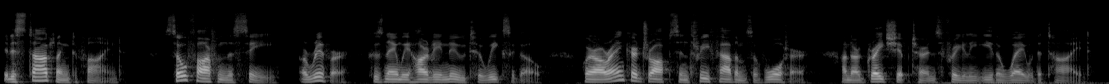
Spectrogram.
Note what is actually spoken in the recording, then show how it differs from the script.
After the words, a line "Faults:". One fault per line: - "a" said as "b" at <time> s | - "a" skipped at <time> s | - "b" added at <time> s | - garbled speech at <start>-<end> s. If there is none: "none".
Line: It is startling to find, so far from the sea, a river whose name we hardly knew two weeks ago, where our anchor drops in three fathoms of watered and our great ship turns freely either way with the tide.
It is startling to find, so far from the sea, a river whose name we hardly knew two weeks ago, where our anchor drops in three fathoms of water and our great ship turns freely either way with the tide.
Faults:
- "watered" said as "water" at 7.7 s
